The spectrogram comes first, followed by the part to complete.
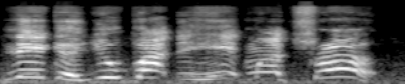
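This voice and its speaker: A man speaking with a high, bright voice rants loudly from inside his truck cab. His talk is slangy and animated, and he often raises his voice. A faint hum of road noise sits behind him. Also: normal speed, creaky. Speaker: truck driver vlogger. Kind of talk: casual ranting chat while driving.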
